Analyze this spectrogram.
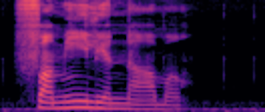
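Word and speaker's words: Familienname: Don't make pronunciation mistake here by saying family. It's famil.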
